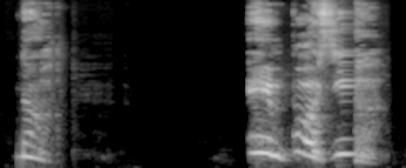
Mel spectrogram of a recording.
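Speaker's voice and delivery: hoarse, croaking voice. Narrator reading the bloodied fixer's words to himself, croaking. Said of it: "He croaks to himself".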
